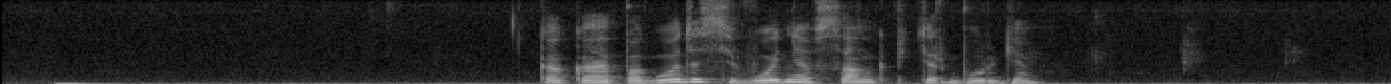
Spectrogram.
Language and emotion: Russian, neutral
